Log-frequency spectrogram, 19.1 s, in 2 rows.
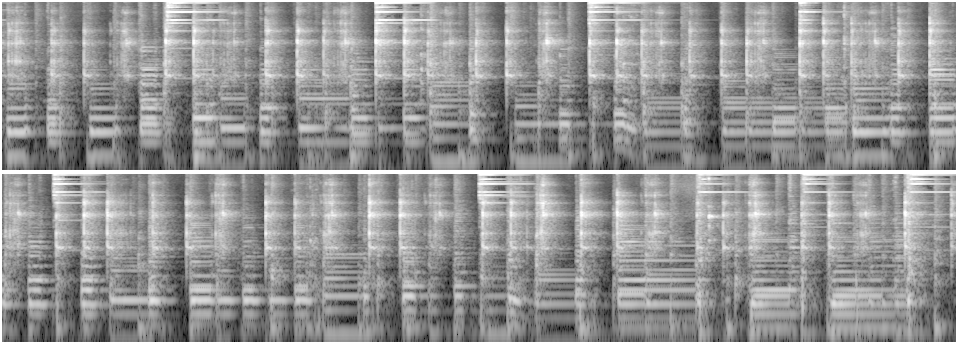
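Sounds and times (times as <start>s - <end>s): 
percussion: 0.0s - 19.0s.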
